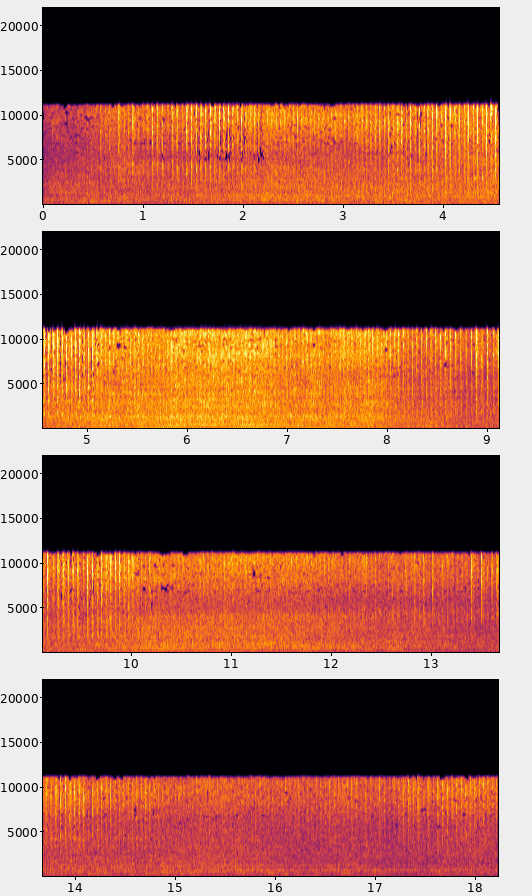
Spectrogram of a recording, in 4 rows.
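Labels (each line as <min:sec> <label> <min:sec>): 0:00.0 A lawnmower noise increases in volume and then decreases. 0:18.2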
